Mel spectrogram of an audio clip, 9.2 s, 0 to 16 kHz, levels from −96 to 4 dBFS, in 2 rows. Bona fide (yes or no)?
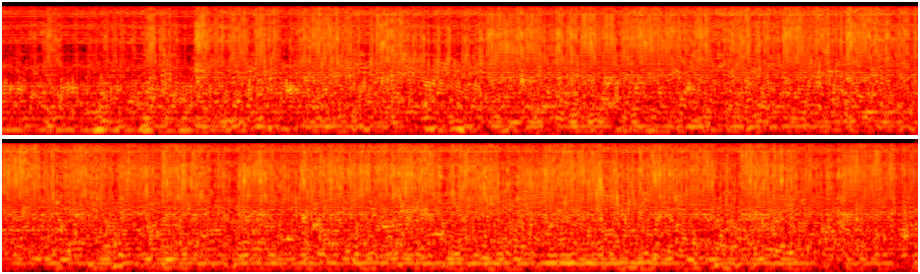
no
